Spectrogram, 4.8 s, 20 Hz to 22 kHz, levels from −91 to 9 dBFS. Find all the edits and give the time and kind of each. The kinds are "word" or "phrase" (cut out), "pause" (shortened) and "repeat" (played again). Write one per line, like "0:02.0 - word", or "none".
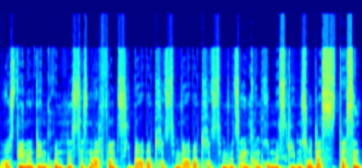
0:02.4 - repeat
